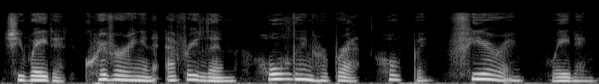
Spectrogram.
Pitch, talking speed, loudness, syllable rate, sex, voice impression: 190 Hz, 110 wpm, -17 LUFS, 4.3 syllables/s, female, very feminine, slightly young, very thin, very relaxed, very weak, dark, very soft, clear, fluent, raspy, very cute, very intellectual, slightly refreshing, very sincere, very calm, very friendly, very reassuring, very unique, very elegant, wild, very sweet, slightly lively, very kind, very modest, very light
